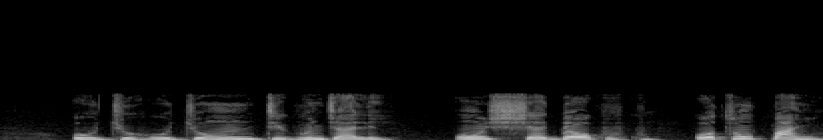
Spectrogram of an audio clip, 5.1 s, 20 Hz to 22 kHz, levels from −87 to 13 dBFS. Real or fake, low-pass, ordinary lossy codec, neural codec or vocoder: real; 7.2 kHz; none; none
